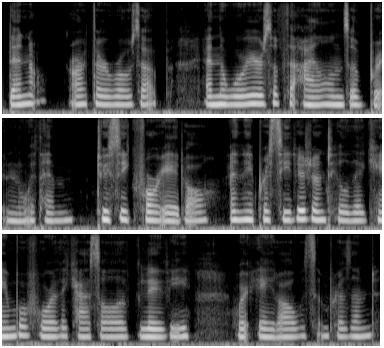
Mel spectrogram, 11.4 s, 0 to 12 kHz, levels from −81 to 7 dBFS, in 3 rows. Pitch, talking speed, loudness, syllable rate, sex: 210 Hz, 175 wpm, -18 LUFS, 5.1 syllables/s, female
